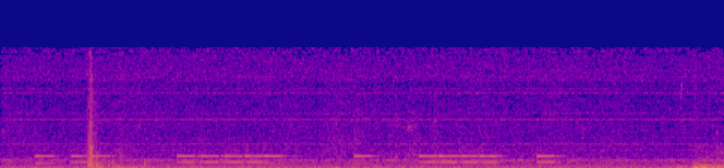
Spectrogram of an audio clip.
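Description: Faint beeps from a phone's Google Keyboard Morse code input as dots and dashes are tapped on its two keys: a string of short and long beeps with pauses between them, heard through the phone's small speaker.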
